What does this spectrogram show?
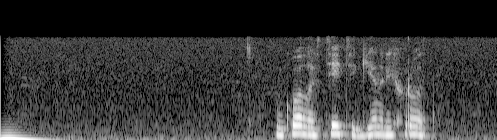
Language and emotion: Russian, neutral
